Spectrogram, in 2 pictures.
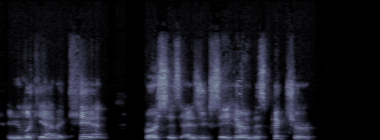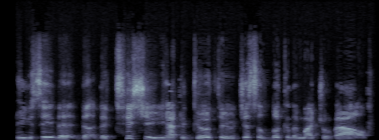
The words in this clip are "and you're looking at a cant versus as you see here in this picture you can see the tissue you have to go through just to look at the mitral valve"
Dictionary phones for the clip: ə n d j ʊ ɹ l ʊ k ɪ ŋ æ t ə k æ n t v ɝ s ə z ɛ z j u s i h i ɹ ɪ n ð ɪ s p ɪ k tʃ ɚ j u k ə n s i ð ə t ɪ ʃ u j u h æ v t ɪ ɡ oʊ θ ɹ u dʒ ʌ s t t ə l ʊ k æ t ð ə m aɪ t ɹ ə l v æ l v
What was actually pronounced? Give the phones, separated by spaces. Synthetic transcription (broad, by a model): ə n j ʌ ɹ l ʊ k ɪ ŋ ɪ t ə k æ n t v ɝ s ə z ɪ z j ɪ s i h i ɹ ɪ n ð ɪ s p ɪ k tʃ ɚ j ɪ k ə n s i ð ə t ɪ ʃ u j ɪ h æ f t ɪ ɡ oʊ θ ɹ u dʒ ʌ s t t ə l ʊ k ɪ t ð ə m aɪ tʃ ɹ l v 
